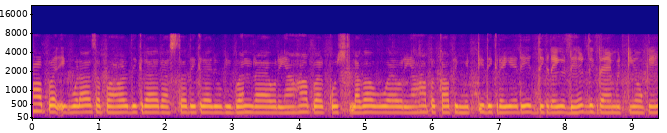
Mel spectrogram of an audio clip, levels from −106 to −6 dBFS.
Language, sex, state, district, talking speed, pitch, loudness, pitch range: Hindi, female, Chhattisgarh, Sukma, 280 wpm, 215 Hz, -30 LUFS, 210-220 Hz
